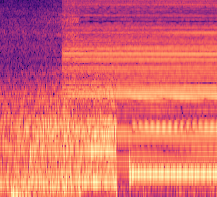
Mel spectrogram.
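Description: The song's music thins out and gives way to a steady electronic buzzing tone made of many fixed pitches. About a second in, it changes to a lower, stronger buzz, which holds steady.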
